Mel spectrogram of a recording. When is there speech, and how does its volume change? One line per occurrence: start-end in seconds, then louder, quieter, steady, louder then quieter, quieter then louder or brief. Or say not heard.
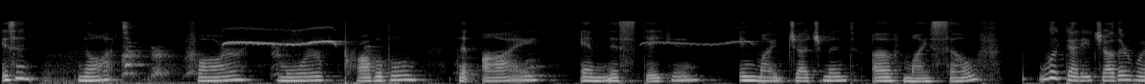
0.0-11.4 steady.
